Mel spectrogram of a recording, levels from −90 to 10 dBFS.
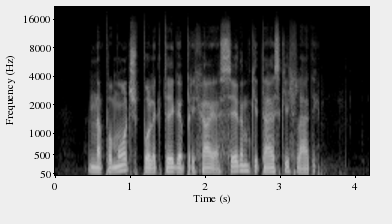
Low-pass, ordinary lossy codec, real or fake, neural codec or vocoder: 19.8 kHz; none; fake; codec, 44.1 kHz, 7.8 kbps, DAC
